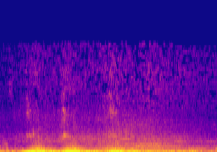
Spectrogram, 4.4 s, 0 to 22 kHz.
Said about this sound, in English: Nashville Super Speedway's Mach 1 Mustang pace car made a lap at Green Hill High School today.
